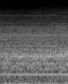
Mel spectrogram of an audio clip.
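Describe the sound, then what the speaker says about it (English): A vacuum cleaner runs steadily at close range, a constant loud whirring drone with a high-pitched whine, used to suck up a wasp nest. "You can turn off the vacuum"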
